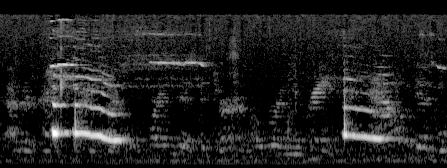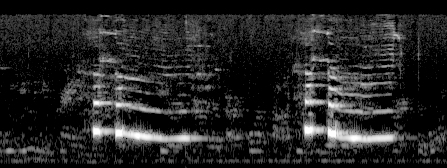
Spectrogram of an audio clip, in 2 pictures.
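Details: Female husky indoors, begging for a piece of her owner's breakfast: four drawn-out, howl-like whines, each starting high with a sharp onset and sliding slightly downward, spaced about two seconds apart, with quiet gaps between.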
